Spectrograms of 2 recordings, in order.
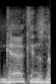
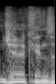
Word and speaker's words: gherkins: Of course, in Britain, we pronounce it gherkins, not jerkins.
